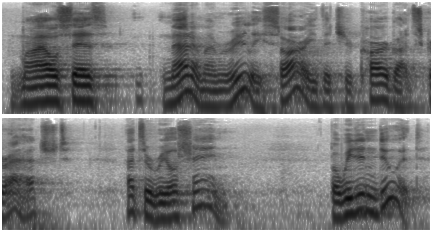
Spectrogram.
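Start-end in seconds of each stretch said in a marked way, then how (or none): 1.6-8.5 soft, measured sympathy, acted out; very calm. Grandson soothes angry woman in parking lot, very calm. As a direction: defuse it gently, as a calm peacemaker. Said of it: "Very calm".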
